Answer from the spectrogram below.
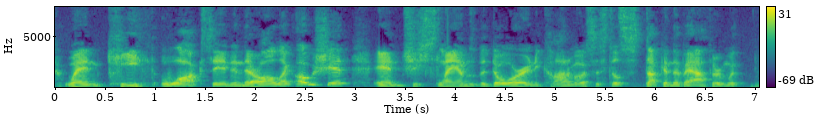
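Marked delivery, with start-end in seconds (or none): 2.4-3.0 high, startled mock panic; caught-off-guard yelp; alarmed. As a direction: blurt it out pitched up. Caught by Keith.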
